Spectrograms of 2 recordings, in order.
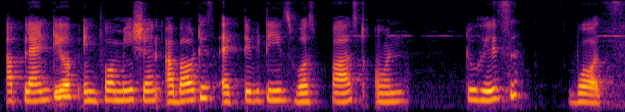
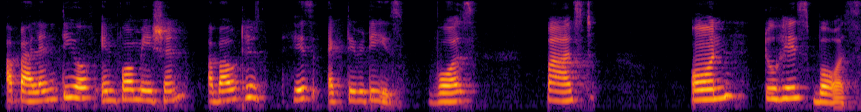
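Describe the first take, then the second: First: It is read smoothly in one flow. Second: It is read in chunks with breaks.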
